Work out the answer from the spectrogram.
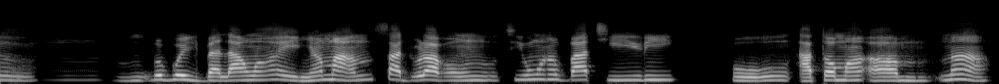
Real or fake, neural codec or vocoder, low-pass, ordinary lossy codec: fake; codec, 16 kHz, about 1 kbps, DyCAST, with the encoder's durations; 7.2 kHz; Opus, 64 kbps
